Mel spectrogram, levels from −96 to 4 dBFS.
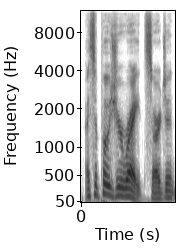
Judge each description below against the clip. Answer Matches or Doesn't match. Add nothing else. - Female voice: Doesn't match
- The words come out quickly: Matches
